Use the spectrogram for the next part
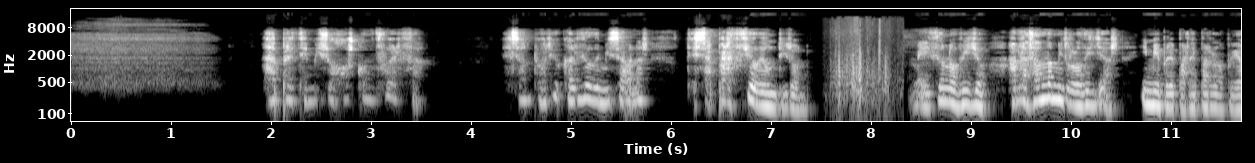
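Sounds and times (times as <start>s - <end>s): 
long heavy rasping exhale: 0.0s - 1.5s
speech: 2.0s - 3.6s, 4.4s - 7.7s, 8.4s - 11.6s.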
